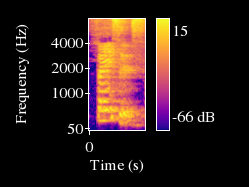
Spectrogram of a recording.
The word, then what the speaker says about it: faces: Khi đọc nó bạn chỉ lấy ending sound gốc từ nối với IZ là xong. Ví dụ face, faces.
